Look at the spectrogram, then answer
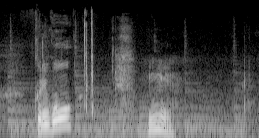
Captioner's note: surprised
